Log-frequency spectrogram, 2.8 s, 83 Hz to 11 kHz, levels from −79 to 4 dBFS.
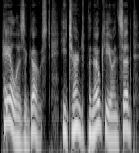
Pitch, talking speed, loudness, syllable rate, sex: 160 Hz, 215 wpm, -16 LUFS, 5.5 syllables/s, male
